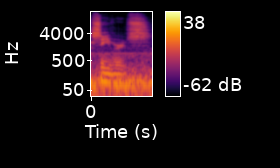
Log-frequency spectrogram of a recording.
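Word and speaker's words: sievert: Now, here's our chart, and I do have it set on micro severs. That's how you pronounce that, right, Alex?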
